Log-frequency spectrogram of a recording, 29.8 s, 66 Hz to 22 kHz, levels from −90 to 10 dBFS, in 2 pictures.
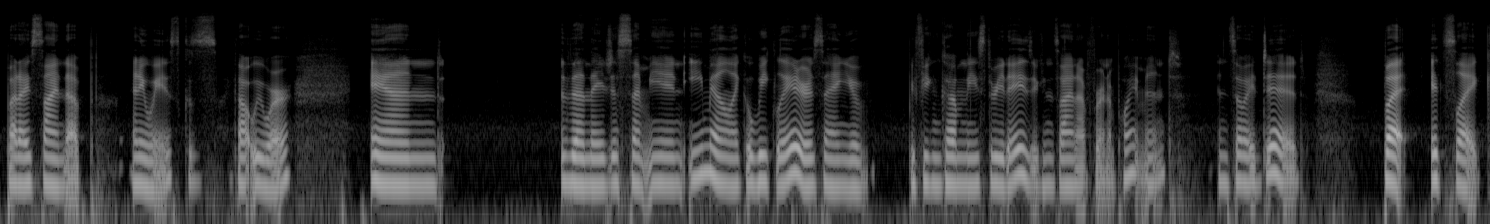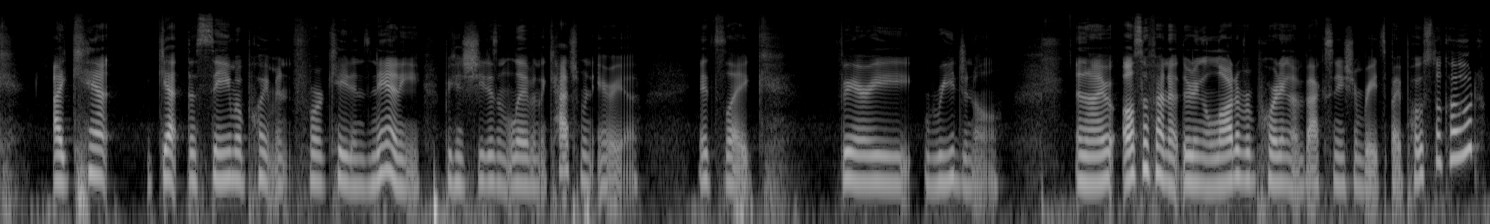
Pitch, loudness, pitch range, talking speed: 190 Hz, -32 LUFS, 175-205 Hz, 165 wpm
